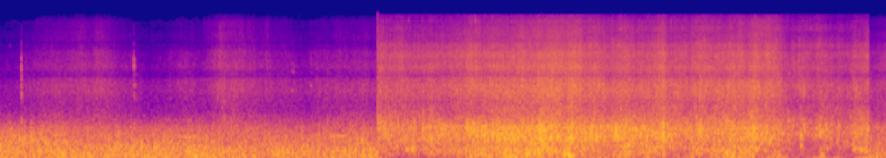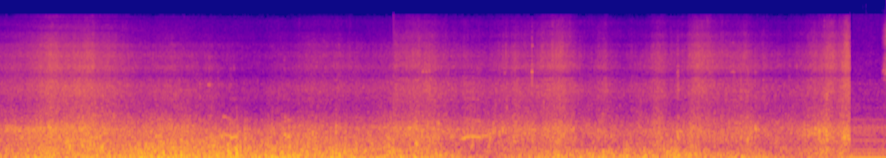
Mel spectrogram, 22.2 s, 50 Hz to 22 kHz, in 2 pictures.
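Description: Steady wind rushes over the deck of a Tartan 37 sailboat under way on open Chesapeake Bay, with waves washing along the hull, loud and continuous throughout, with no talk.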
